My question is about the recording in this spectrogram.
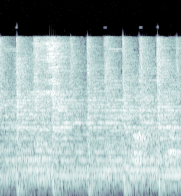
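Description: Acoustic guitar strummed in a steady, even rhythm of chords.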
